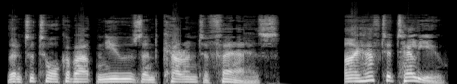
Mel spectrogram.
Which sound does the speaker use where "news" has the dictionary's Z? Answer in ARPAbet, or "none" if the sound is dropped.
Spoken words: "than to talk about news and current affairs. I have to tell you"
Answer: Z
